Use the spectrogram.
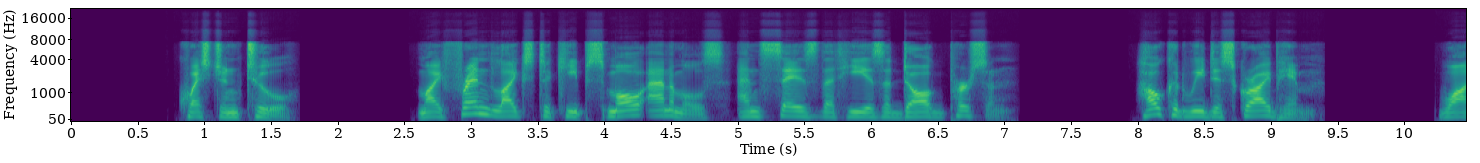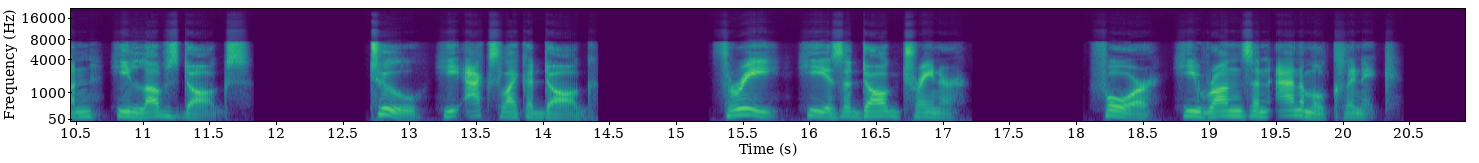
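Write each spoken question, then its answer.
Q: How could we describe him?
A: 1: He loves dogs.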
